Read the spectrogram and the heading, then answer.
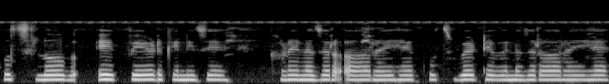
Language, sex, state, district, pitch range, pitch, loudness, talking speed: Hindi, female, Rajasthan, Bikaner, 210-220 Hz, 215 Hz, -15 LUFS, 175 wpm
